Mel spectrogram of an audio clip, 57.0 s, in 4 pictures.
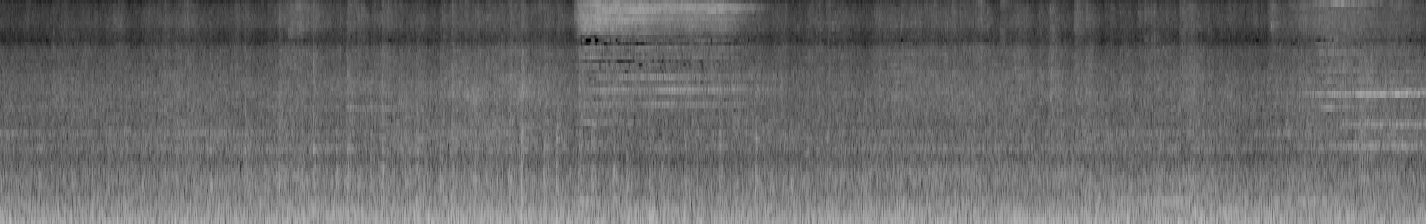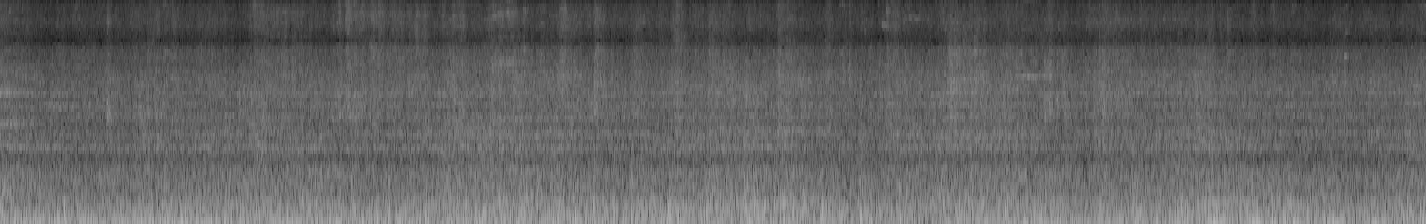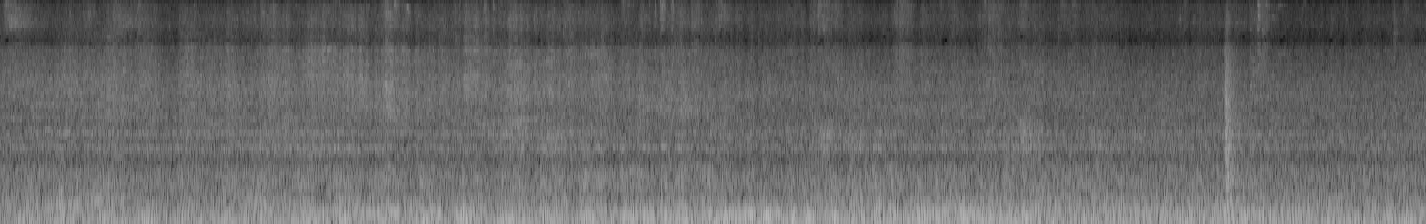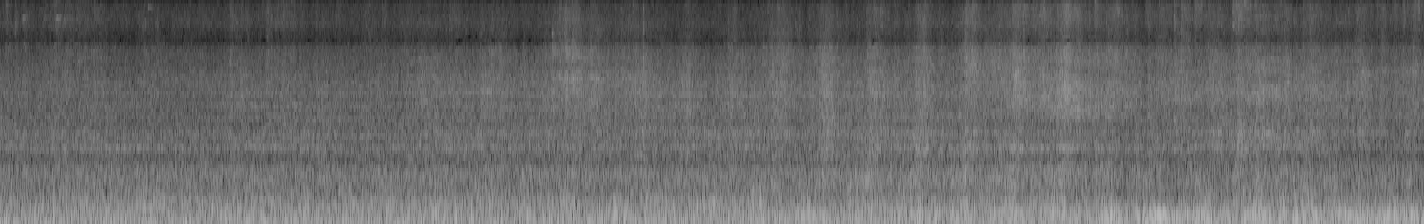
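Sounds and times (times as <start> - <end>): steel wheels rolling on rail: 0.0 - 57.0
high wheel squeal: 5.8 - 7.5, 13.0 - 14.6.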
